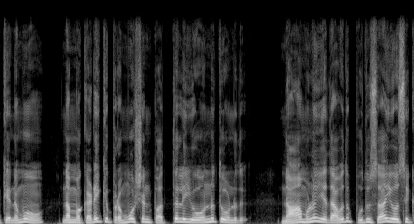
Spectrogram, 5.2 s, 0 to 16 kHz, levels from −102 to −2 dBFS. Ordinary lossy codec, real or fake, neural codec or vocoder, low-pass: none; real; none; 14.4 kHz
